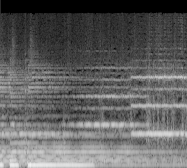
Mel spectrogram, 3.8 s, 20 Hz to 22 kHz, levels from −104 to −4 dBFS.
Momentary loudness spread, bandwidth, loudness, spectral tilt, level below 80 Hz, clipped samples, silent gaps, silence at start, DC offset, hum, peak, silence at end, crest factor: 9 LU; 7 kHz; -21 LUFS; -7.5 dB/octave; -46 dBFS; under 0.1%; none; 0 s; under 0.1%; 50 Hz at -35 dBFS; -8 dBFS; 0 s; 12 dB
